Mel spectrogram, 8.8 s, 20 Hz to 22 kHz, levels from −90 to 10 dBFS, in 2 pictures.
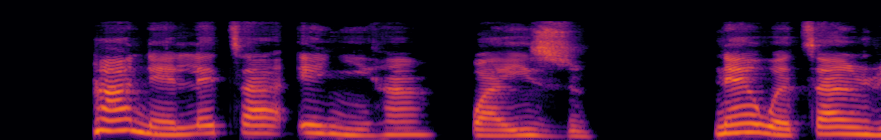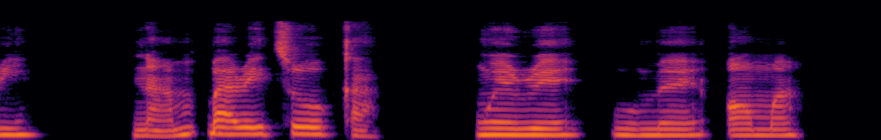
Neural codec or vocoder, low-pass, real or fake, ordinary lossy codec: none; none; real; none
